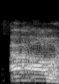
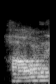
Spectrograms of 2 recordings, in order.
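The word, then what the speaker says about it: hour: यहाँ पे एच का हो रहा है कि ओ का, आवर पढ़ते हैं, हावर नहीं पढ़ते हैं।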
